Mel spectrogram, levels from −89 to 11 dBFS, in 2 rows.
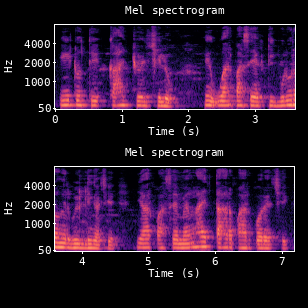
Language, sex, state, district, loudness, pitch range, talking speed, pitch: Bengali, male, West Bengal, Malda, -18 LUFS, 135-155 Hz, 135 wpm, 150 Hz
